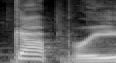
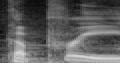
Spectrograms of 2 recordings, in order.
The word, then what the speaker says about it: Capri: Listen, I'm mature enough to admit when I'm wrong, but the Italian pronunciation is technically Capri, not Capri, so name pronunciations aside, the drink did provide Jason and I something to agree on.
